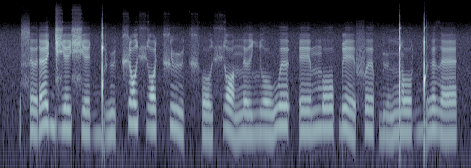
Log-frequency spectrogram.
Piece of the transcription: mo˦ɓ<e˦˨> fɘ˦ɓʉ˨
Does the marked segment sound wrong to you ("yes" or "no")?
no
